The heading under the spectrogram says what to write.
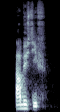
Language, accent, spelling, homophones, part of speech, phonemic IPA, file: French, France, arbustif, arbustifs, adjective, /aʁ.bys.tif/, LL-Q150 (fra)-arbustif.wav
- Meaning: having the shape and the size of a bush or a little tree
